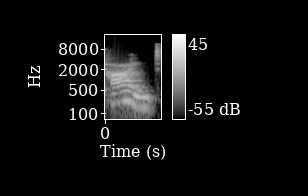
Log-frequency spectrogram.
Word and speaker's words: height: makes a mistake in in height pronunciation she pronounce it like he no height it's like hi hello how are you today height you know height right uh hi height here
